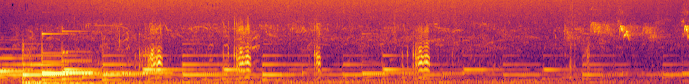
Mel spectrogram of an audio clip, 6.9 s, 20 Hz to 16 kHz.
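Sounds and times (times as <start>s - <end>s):
sustained tonal hum: 0.2s - 6.7s
outdoor ambience: 0.2s - 6.8s
ducks quacking: 0.6s - 6.8s.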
